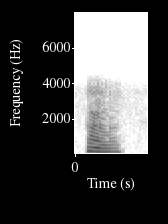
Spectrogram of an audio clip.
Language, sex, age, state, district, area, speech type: Kannada, female, 18-30, Karnataka, Shimoga, rural, conversation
